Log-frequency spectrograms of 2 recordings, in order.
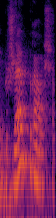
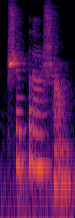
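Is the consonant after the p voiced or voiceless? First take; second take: voiced; voiceless. First: The consonant after p is a voiced zh sound. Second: The consonant after p is a voiceless sh sound. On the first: The speaker calls it wrong. "не «бжепраша», аж язик можна зламати" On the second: The speaker calls it right. "«рз» читати як «ши»"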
